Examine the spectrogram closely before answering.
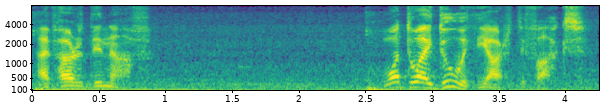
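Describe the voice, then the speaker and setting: A man's voice: mid-range voice, big pitch swings, a little slow, sharp tone, slight background noise. A man playing a defiant young warrior searching for answers in a video game, speaking bluntly and intensely. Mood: questioning, firm. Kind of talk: video game cutscene acting.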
